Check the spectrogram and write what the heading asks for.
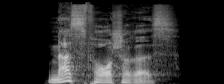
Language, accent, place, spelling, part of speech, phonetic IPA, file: German, Germany, Berlin, nassforscheres, adjective, [ˈnasˌfɔʁʃəʁəs], De-nassforscheres.ogg
- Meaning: strong/mixed nominative/accusative neuter singular comparative degree of nassforsch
